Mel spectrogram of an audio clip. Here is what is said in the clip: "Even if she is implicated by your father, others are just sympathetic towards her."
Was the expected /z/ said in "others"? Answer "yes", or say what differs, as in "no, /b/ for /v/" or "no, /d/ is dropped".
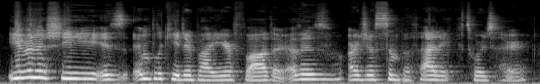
yes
